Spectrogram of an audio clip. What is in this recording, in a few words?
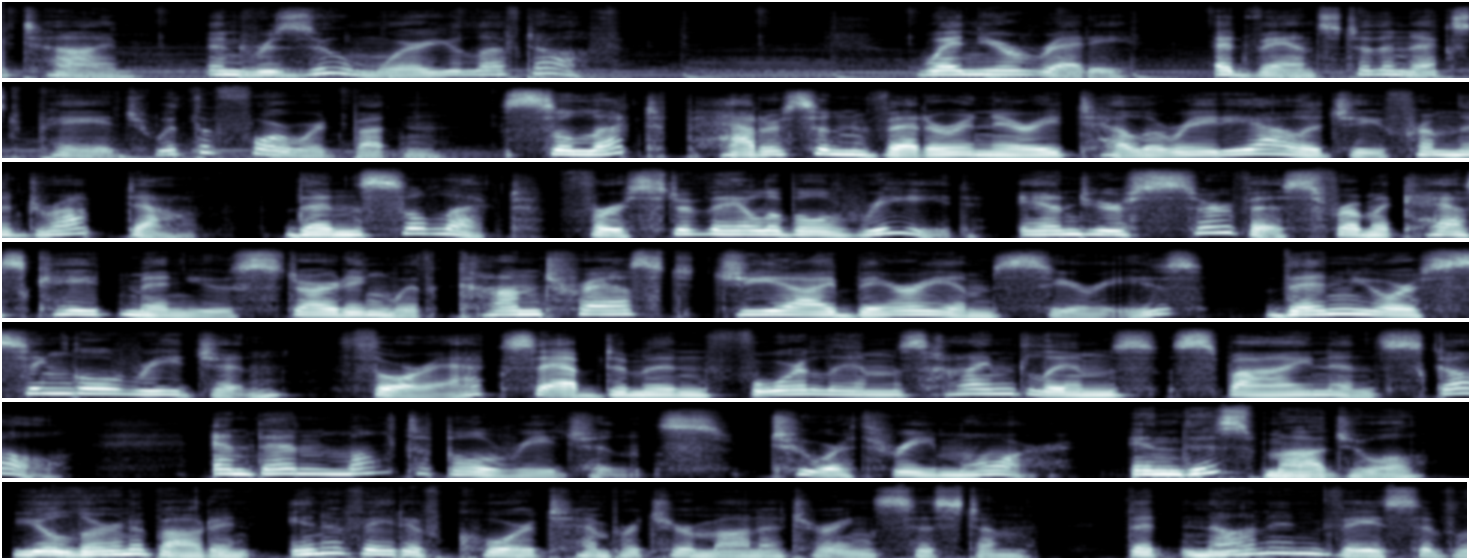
e-learning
